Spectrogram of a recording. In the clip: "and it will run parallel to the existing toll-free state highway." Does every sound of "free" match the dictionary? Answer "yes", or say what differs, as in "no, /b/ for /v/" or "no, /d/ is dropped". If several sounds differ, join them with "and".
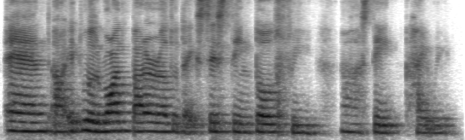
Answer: no, /ɹ/ is dropped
